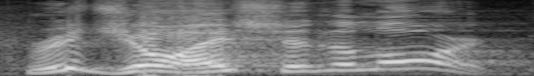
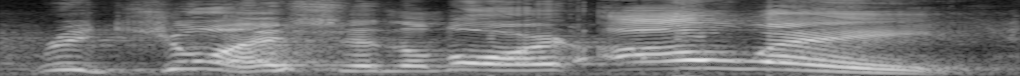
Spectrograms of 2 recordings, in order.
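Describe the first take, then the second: First: Louder, higher, driving it home; emphatic repeat. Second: Higher, louder and slow, drawn out; proclaiming the verse. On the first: Preacher teasing the congregation, loud and emphatic. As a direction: ring out the verse like they missed it. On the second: Preacher proclaiming the verse to the church, slow and loud. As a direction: stretch every word like a call to praise. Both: Acted.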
